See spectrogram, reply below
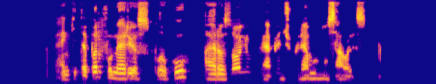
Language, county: Lithuanian, Klaipėda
